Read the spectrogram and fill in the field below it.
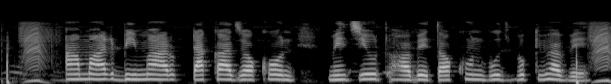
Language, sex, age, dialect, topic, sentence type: Bengali, female, 36-40, Northern/Varendri, banking, question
